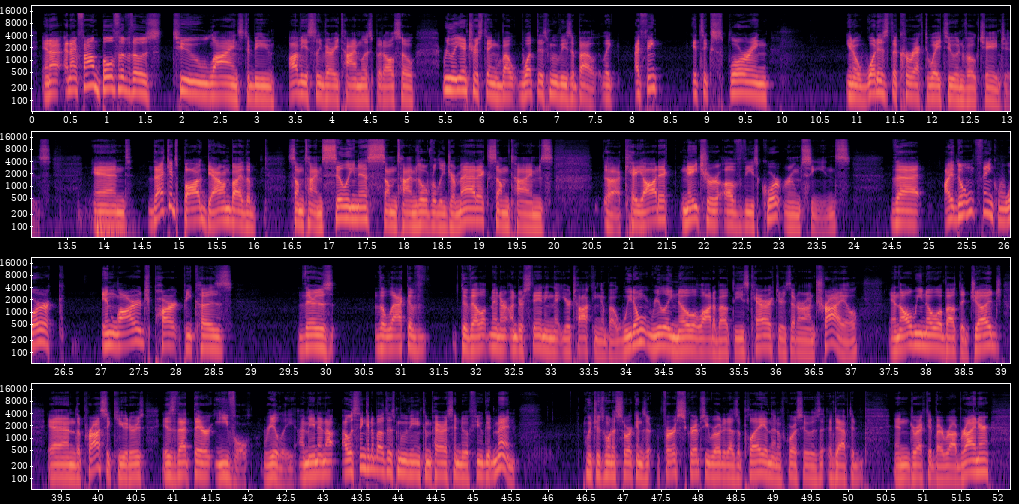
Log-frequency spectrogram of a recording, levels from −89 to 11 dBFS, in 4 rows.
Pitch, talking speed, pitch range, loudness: 125 Hz, 170 wpm, 115-140 Hz, -21 LUFS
